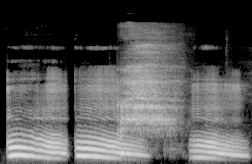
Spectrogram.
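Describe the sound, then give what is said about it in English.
A person groans: three long, low, drawn-out moans that each sag slightly in pitch, with a breathy, sighing exhale between the second and third. “And I'm just going to keep groaning.”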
